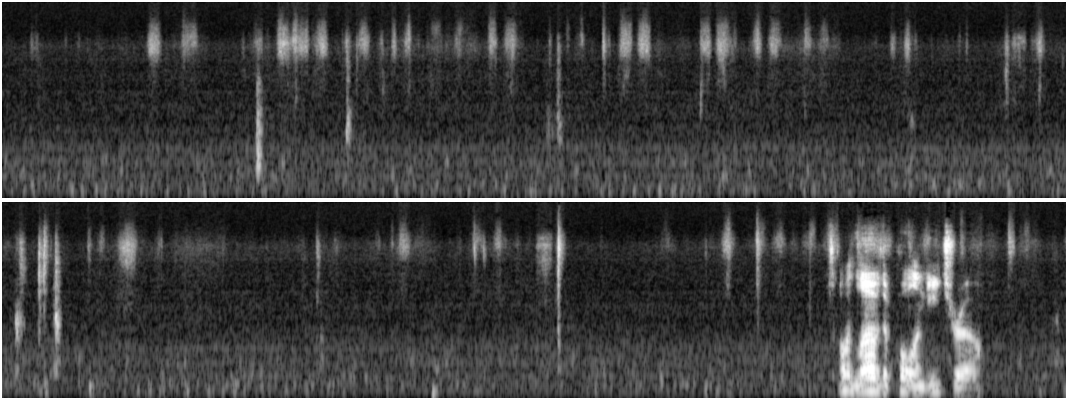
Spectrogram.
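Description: Trading cards slide and flick against each other in a hand.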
